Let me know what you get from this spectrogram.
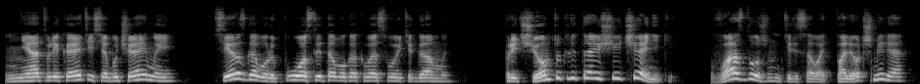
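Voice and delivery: выше и громче, строго; одёрни ученика строго; строгая учительница. A narrator's reading. Преподавательница отвечала. (учительница одёргивает Булочкина, строго и громко)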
